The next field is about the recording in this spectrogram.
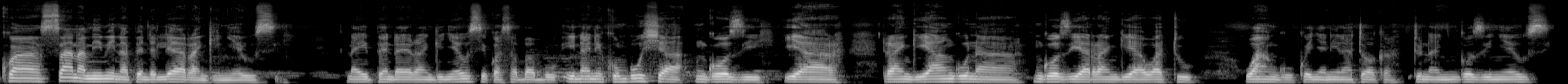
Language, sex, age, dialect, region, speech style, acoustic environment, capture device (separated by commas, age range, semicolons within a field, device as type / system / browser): Swahili, male, 25-34, Kenya - Nairobi Sheng-influenced, Kenya, relaxed, people talking; silence, mobile / Linux / Chrome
